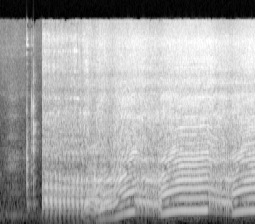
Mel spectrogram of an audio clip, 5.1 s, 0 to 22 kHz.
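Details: Old Remington SL-11 A chainsaw, reassembled after troubleshooting oil fouling the plug: catches after a pull, then a steady buzzing two-stroke note rising and falling cleanly with each throttle blip; healthy running.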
